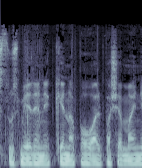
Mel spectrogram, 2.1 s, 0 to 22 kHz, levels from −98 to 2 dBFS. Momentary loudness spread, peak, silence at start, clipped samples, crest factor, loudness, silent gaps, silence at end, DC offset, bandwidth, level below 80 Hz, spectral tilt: 3 LU; -6 dBFS; 0 s; under 0.1%; 16 dB; -21 LUFS; none; 0 s; under 0.1%; 12.5 kHz; -28 dBFS; -5 dB/octave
